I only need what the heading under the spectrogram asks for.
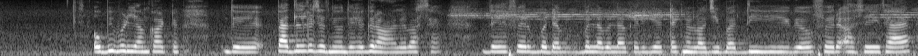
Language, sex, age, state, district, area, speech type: Dogri, female, 18-30, Jammu and Kashmir, Jammu, urban, spontaneous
